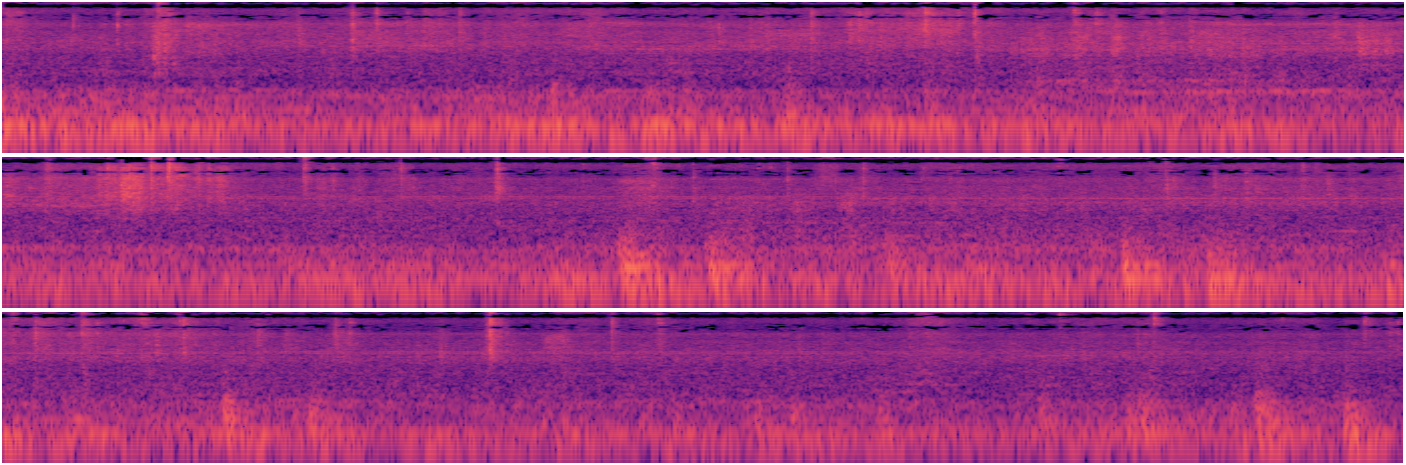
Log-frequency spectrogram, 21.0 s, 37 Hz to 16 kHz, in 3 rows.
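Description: Ride noise inside an E257 series electric limited express train car running along the track: a steady low rumble, with a few short knocks about halfway through.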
